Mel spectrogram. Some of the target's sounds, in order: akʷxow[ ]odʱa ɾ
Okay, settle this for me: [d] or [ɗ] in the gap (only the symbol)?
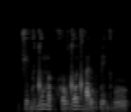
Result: d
